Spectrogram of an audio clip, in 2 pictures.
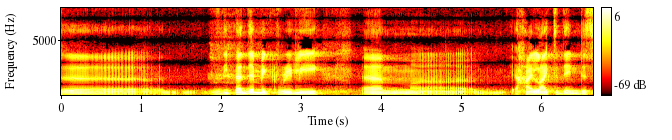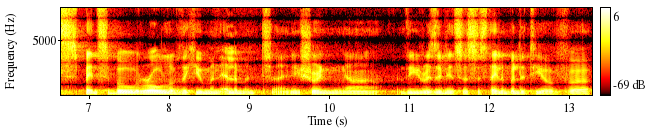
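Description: Older male panelist, halting prepared delivery, creaky low voice in a reverberant hall. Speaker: conference panelist. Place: on stage in a conference hall. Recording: echoey conference hall.

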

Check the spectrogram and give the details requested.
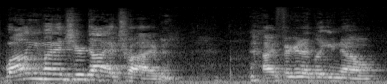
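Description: A man's voice: high-pitched, big pitch swings, normal speed, noisy background. A young man doing an improv comedy scene in a living room, breaking into loose rhymed rapping. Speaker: improv performer. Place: carpeted living room, indoors. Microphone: far camera. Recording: roomy sound from a far camera, loud music.

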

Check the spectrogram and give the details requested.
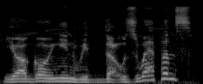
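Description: A man's voice: medium pitch, big pitch swings, moderate pace, a little hiss or hum, natural voice. A man voicing a hardened guerrilla commander in a video game, terse, dry and sardonic. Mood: dry, businesslike. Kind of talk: scripted video game cutscene acting.

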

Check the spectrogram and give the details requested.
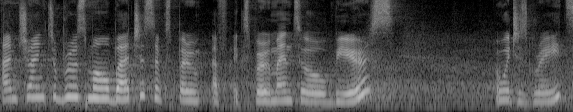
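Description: A young woman with a Bulgarian accent speaks in a high voice, eager and sometimes searching for words. Her handheld mic carries the long reverb of a large hall. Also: unhurried. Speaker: panelist, brewer. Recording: hall reverb, faint noise.

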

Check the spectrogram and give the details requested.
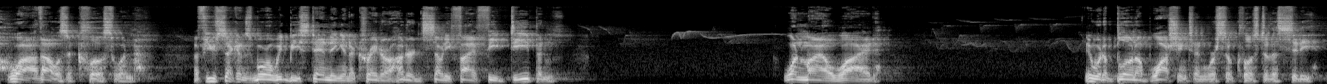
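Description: An actor playing a gruff, weary male government operative in a radio drama, confiding and grave. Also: sits low, lively intonation, measured pace, long pauses, heavily acted. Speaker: secret agent Operative-132. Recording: radio drama with loud music score.

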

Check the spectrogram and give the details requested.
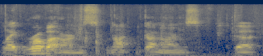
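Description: A young American man playing a nervous, rambling small-time parts buyer at a script read, talking in halting slang. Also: fairly low pitch, slight background noise. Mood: flustered, rambling. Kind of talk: table read of a film script. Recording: distant mic in a room.

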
